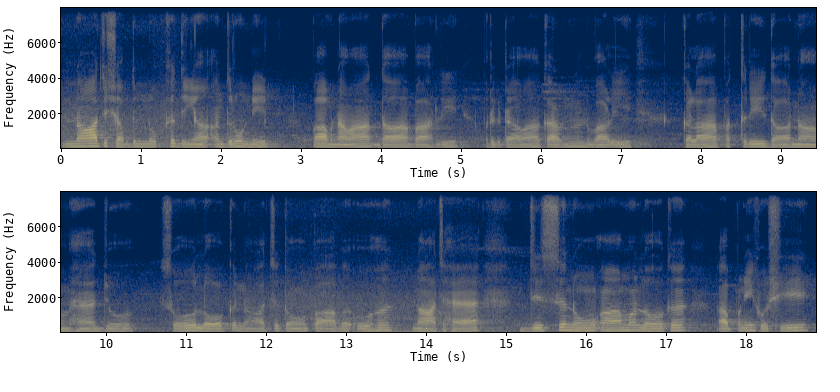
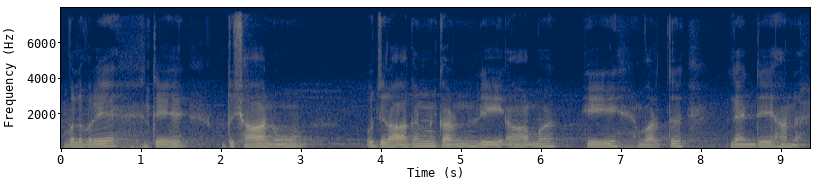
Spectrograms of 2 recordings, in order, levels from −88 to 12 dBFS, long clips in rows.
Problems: none marked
